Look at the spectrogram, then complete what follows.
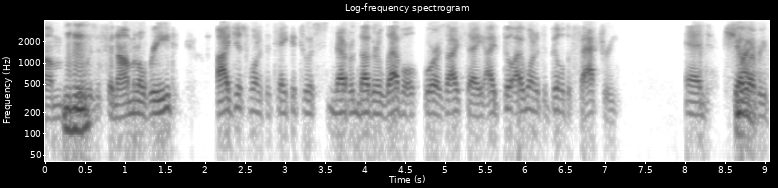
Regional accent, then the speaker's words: Philadelphia, Pennsylvania, United States; I am from Philadelphia

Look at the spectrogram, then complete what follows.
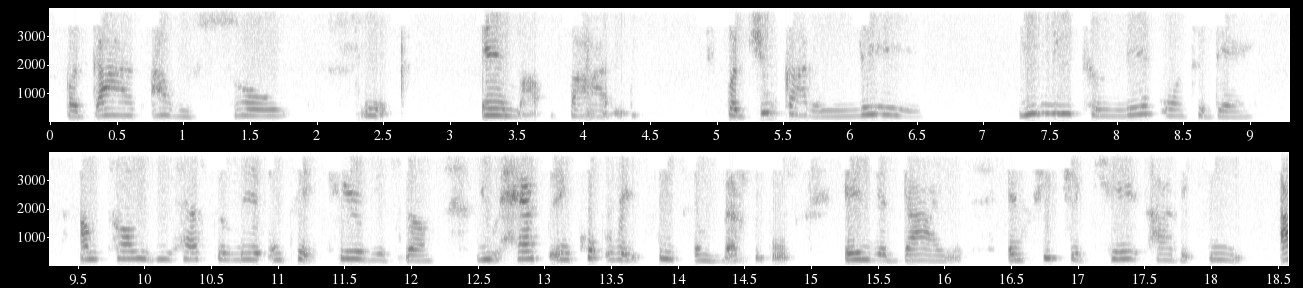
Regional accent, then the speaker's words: Philadelphia, Pennsylvania, United States; and I know I'm from Philly, and I love it

